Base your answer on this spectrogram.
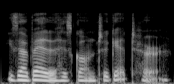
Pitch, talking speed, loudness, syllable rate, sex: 190 Hz, 205 wpm, -17 LUFS, 5.0 syllables/s, female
